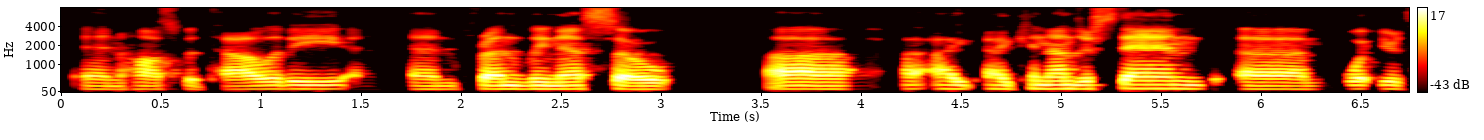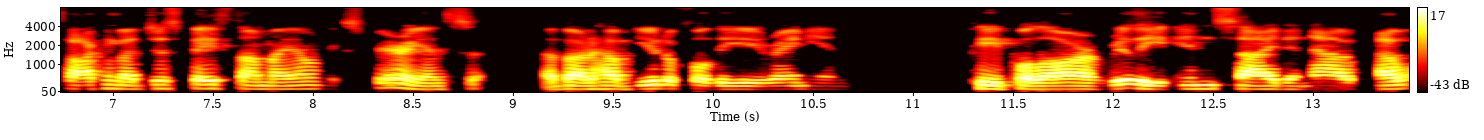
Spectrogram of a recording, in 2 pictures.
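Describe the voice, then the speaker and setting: A man hosting a panel discussion, introducing guests and putting questions in measured, halting phrases. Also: medium pitch, darkish tone, low-quality recording. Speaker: panel host and moderator.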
